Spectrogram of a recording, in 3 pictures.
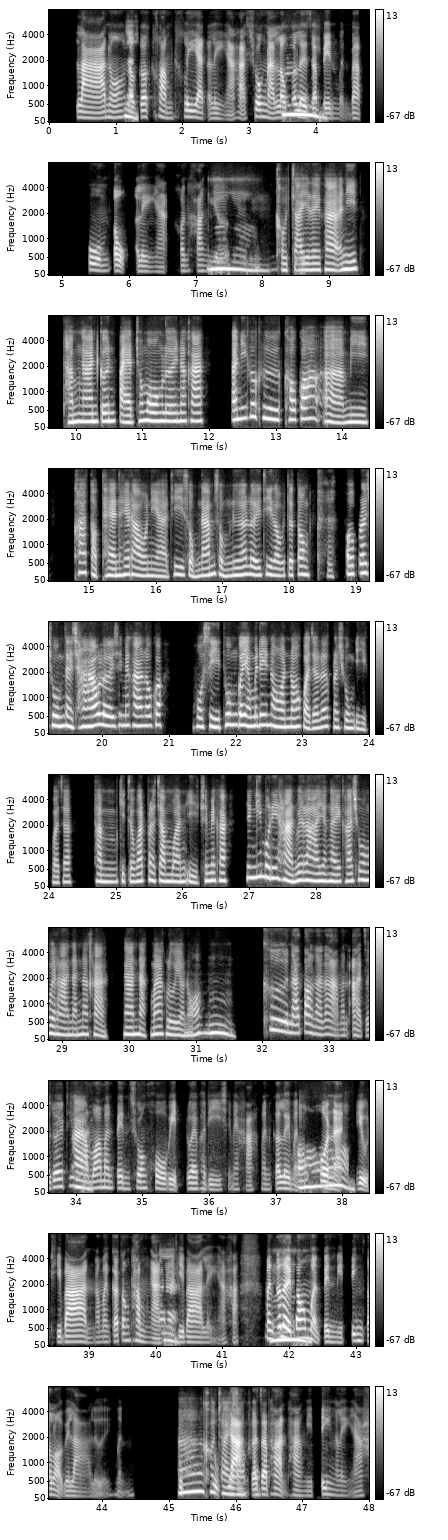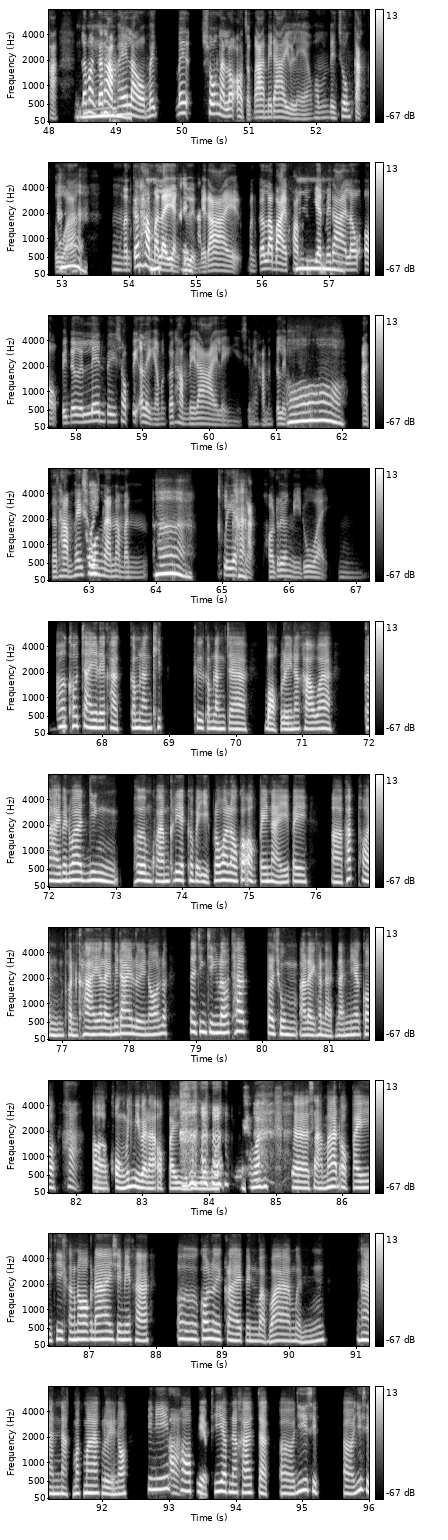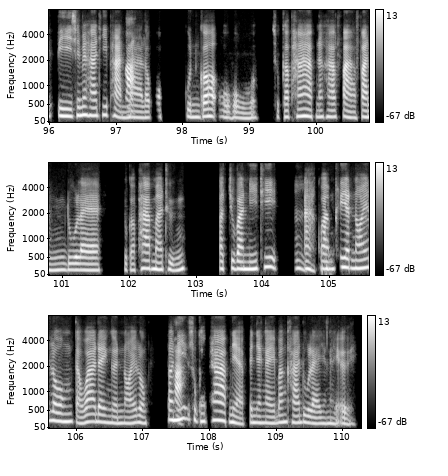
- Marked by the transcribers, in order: chuckle; other background noise; laugh
- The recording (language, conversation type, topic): Thai, podcast, งานที่ทำแล้วไม่เครียดแต่ได้เงินน้อยนับเป็นความสำเร็จไหม?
